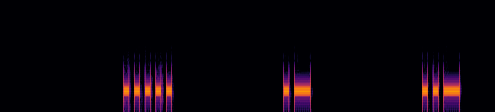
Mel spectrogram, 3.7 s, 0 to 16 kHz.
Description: Morse code, heard as a keyed tone, about 30 wpm, spaced as for 9 wpm, 700 Hz. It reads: 5AU
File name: Lesson 17e - Letter u - Three Characters 30wpm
